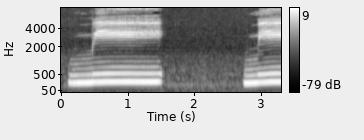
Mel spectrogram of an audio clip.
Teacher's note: Selanjutnya mim kasrah ya sukun dibaca mi mi memanjangkan dua harakat.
